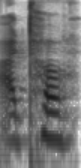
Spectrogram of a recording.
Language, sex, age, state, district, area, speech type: Odia, female, 18-30, Odisha, Bargarh, urban, read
